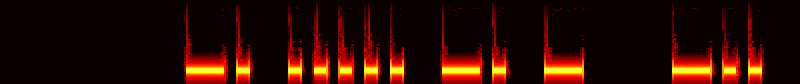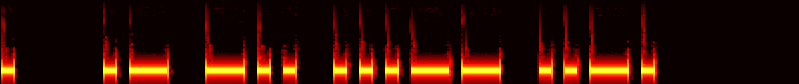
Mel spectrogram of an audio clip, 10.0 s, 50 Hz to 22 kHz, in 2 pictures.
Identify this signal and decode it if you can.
Morse code, heard as a keyed tone, about 15 wpm, 700 Hz. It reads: N5NT DE AD3F
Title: USA Callsign DE Callsign - 4 Characters - 15wpm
